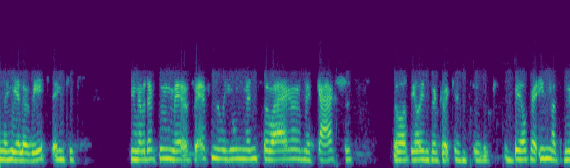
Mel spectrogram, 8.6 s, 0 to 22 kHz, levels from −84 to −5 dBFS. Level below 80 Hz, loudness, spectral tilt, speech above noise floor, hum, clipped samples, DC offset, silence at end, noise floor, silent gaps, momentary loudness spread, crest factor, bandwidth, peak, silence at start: -72 dBFS; -19 LUFS; -9.5 dB/octave; 62 dB; none; under 0.1%; under 0.1%; 0 s; -80 dBFS; none; 8 LU; 14 dB; 4 kHz; -6 dBFS; 0 s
